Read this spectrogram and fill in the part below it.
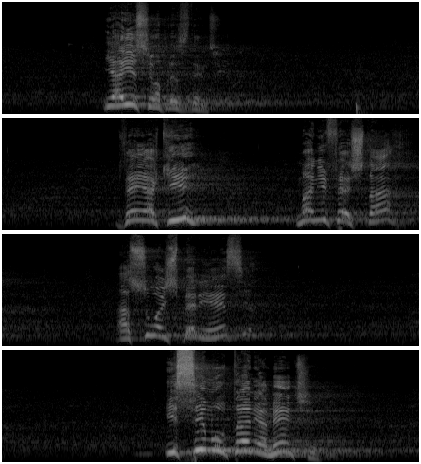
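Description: An elderly man speaks with emphasis into a microphone, in bursts with pauses, in an echoing hall.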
